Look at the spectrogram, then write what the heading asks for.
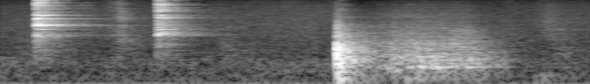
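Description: Crêpe batter being mixed in a bowl: two quick metallic clinks of a utensil, then a heavier knock followed by a short swirl of stirring that fades out.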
